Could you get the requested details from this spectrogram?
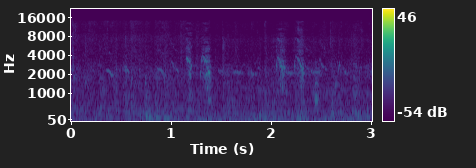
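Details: Caged Cochin chickens and roosters on a farm give a few short, high, clipped clucks in small pairs over a steady background hiss.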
